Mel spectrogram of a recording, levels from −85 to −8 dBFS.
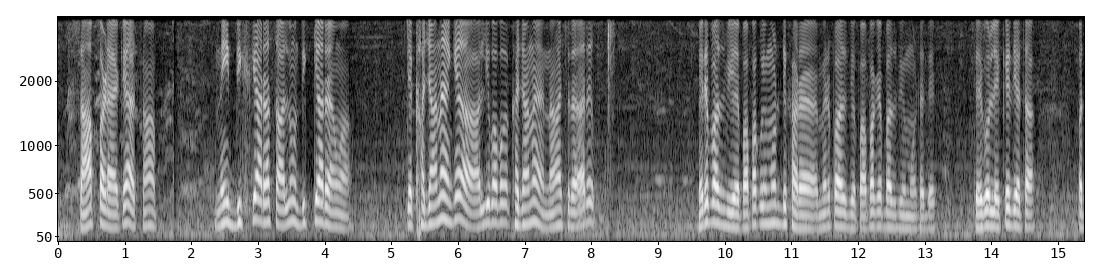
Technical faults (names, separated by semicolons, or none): none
